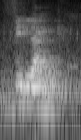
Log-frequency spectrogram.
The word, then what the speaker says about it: wie lange: alemán, por ejemplo, y la pronunciación es wie lange, wie lange.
